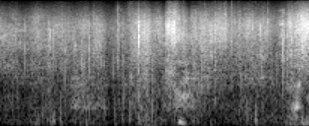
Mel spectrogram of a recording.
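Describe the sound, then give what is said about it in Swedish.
Footsteps of someone climbing down large boulders through dense, overlapping spruce forest, an irregular series of scuffing, crunching steps and scrapes at a moderate level. “Klättrar just nu ner från några stora bumlingar och granarna står här och överlappar varandra verkligen.”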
